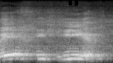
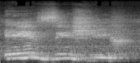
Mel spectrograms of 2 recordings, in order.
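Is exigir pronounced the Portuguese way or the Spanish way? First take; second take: Spanish; Portuguese. First: It is said with Spanish sounds. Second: It is said with Portuguese sounds. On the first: This is the Spanish word. "em espanhol" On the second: This is the Portuguese word. "em português"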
